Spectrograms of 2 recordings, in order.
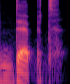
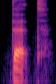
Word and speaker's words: debt: In the word debt, the b is silent. We do not say debt. We say debt.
